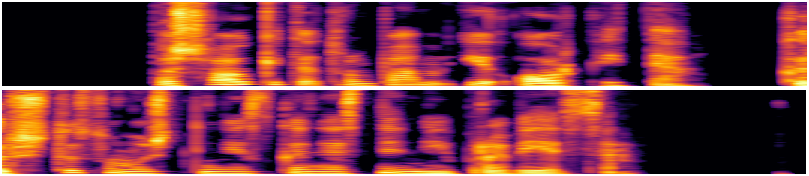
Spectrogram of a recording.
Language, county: Lithuanian, Šiauliai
